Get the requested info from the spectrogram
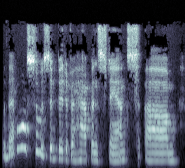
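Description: Thoughtful older woman, halting speech. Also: medium pitch, very animated, creaky, slightly rough. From Uganda. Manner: thoughtful, hesitant with many fillers. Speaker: author and professor. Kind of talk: podcast interview.

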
